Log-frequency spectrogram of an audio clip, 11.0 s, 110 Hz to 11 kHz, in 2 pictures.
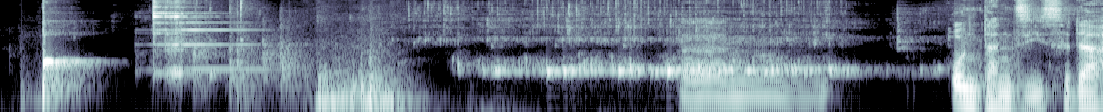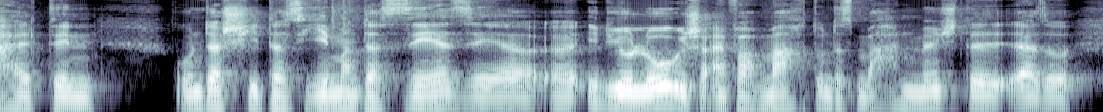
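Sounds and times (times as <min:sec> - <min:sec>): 
sharp pop of wine bottle being opened: 0:00.2 - 0:01.2
glassy clinks: 0:00.7 - 0:01.6
wine trickling and gurgling: 0:01.6 - 0:05.3
speech: 0:03.4 - 0:04.1, 0:04.8 - 0:11.0.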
